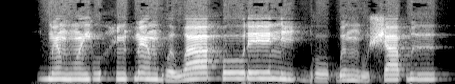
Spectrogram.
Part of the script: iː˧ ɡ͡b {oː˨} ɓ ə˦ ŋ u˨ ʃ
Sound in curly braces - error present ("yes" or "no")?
no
